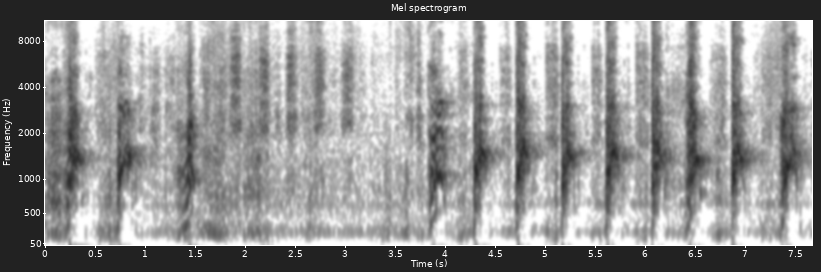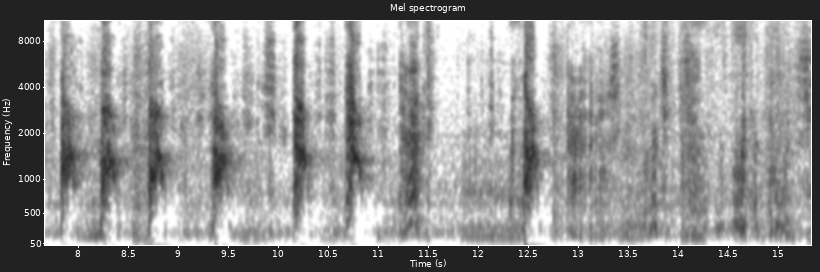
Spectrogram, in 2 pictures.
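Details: Pet Chihuahua/Yorkie mix, Gizmo, aged five, yapping while playing tug over a squeaky toy with Tigger, a younger Yorkie, February 2011; a long run of quick high-pitched barks, roughly two per second, with brief pauses.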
